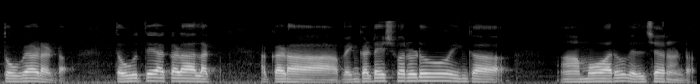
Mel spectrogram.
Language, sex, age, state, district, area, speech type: Telugu, male, 18-30, Telangana, Vikarabad, urban, spontaneous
